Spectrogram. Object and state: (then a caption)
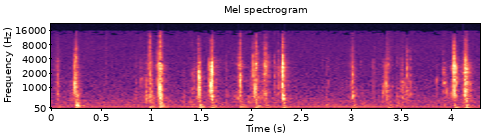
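Plastic computer keyboard being typed on. Long dark-polished nails and fingertips type on a full-size plastic computer keyboard with black keycaps and a rainbow backlight, pressing and clicking the keys. About fourteen short, bright clicks sound in an irregular rhythm, some in quick pairs, each ending instantly with no ring over a faint low hum.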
